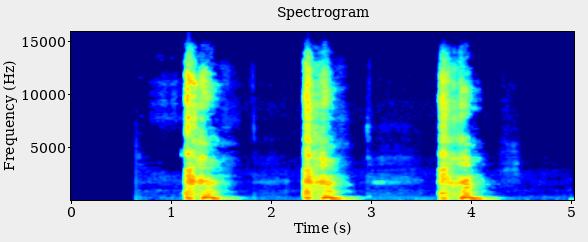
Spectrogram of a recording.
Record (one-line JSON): {"three_cough_length": "5.0 s", "three_cough_amplitude": 28138, "three_cough_signal_mean_std_ratio": 0.4, "survey_phase": "beta (2021-08-13 to 2022-03-07)", "age": "18-44", "gender": "Female", "wearing_mask": "No", "symptom_none": true, "smoker_status": "Never smoked", "respiratory_condition_asthma": false, "respiratory_condition_other": false, "recruitment_source": "REACT", "submission_delay": "9 days", "covid_test_result": "Negative", "covid_test_method": "RT-qPCR"}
